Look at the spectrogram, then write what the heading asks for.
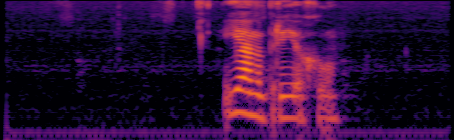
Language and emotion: Russian, neutral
